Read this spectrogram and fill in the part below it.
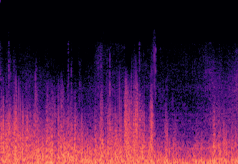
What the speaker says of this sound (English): You can probably tell by the wind, and it's blowing me all over the road.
